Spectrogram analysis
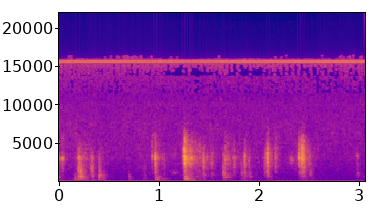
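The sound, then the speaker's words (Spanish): A key locks a door from the outside, heard as a run of sharp metallic clicks and rattles spaced unevenly over a few seconds, with faint low hum underneath. “Una vez ha metido todos en el dormitorio, sale y echa la llave por fuera.”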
